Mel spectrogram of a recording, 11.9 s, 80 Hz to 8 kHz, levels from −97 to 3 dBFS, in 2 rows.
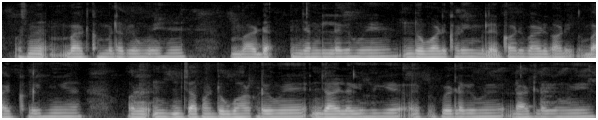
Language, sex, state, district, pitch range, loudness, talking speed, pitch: Magahi, male, Bihar, Gaya, 125-135 Hz, -35 LUFS, 230 wpm, 130 Hz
